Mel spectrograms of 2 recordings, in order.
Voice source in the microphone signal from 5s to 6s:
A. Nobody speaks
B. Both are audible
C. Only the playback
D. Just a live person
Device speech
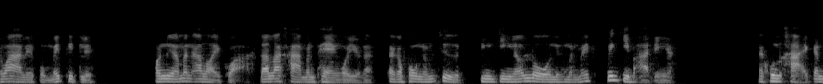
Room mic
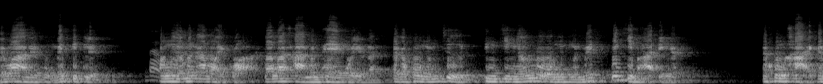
C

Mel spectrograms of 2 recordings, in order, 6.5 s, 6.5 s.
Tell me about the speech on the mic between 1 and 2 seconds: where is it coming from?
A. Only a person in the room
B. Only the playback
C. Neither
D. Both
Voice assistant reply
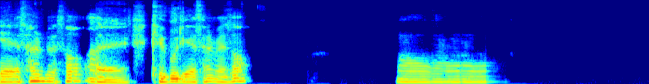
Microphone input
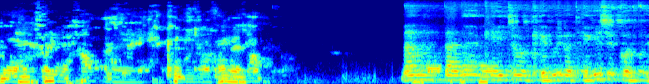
B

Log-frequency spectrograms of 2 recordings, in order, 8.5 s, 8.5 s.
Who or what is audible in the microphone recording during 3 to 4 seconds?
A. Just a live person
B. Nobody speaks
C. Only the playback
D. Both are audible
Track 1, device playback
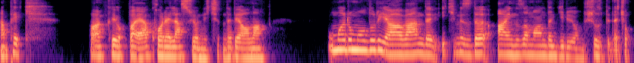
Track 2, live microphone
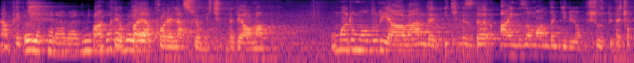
C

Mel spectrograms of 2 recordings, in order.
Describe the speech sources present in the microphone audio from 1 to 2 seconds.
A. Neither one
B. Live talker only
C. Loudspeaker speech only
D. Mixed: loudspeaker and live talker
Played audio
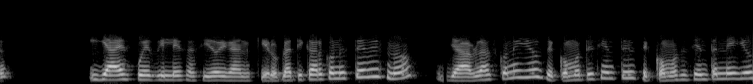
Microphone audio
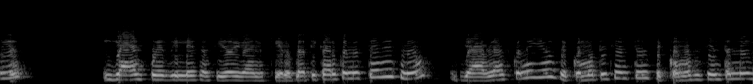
C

